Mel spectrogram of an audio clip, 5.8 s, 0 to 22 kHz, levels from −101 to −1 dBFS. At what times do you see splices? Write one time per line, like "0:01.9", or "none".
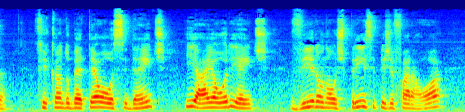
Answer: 0:03.5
